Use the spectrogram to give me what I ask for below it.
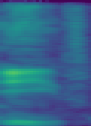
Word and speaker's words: Yves: So, yeah, but just Yves. I tell people all the time, the S is silent, Yeah. Yves.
